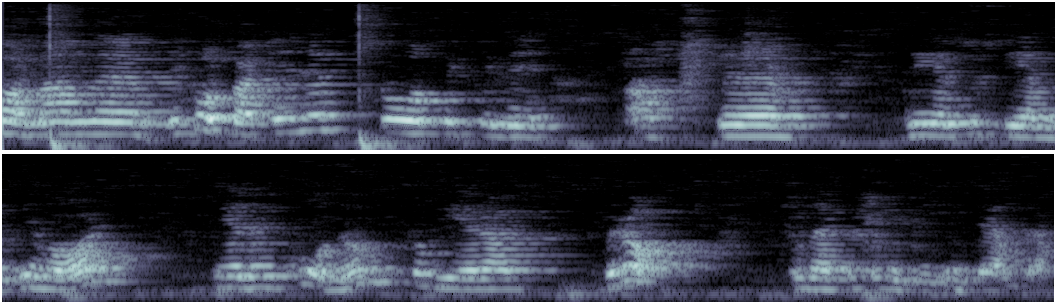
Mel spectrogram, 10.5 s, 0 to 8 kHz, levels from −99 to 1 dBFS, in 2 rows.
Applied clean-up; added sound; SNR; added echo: classical method WPE with log-MMSE.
